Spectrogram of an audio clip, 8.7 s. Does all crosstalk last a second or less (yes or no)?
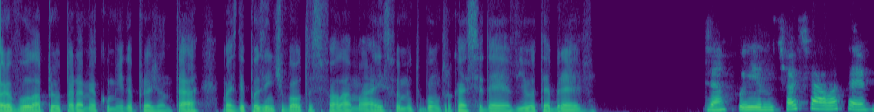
yes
